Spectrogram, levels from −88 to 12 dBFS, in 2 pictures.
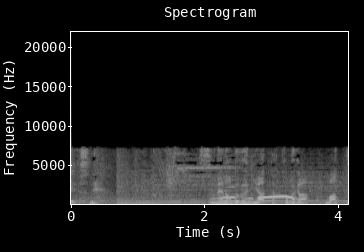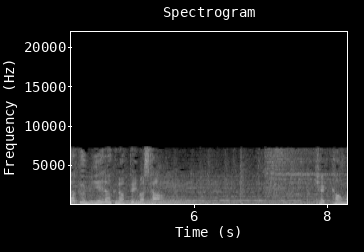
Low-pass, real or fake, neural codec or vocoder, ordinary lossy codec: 7.2 kHz; real; none; MP3, 32 kbps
